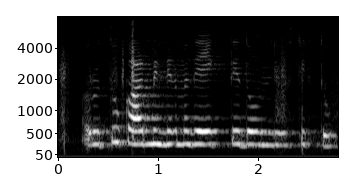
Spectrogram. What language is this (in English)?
Marathi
